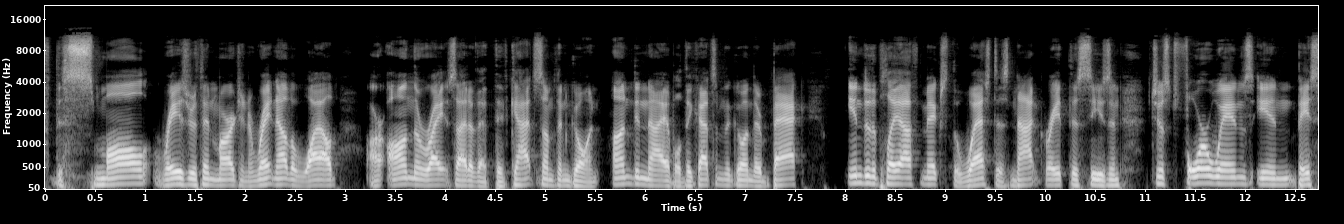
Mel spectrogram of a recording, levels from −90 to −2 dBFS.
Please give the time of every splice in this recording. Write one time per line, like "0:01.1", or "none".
none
